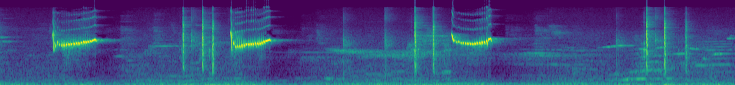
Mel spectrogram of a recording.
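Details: Tail-flicking white-rumped shama in heated song, delivering three rising whistled phrases spaced a couple of seconds apart, mixed with crisp clicks and a soft flat note.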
